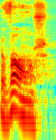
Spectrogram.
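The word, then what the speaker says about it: wąż: Вонж, там ши чуємо.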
